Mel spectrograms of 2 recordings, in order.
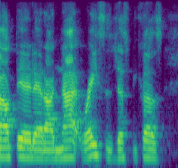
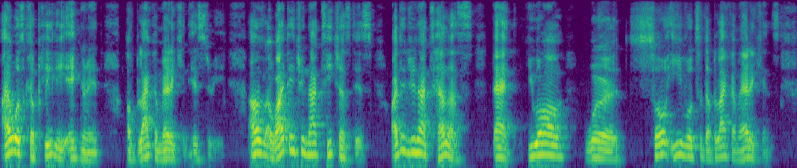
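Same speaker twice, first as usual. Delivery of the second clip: earnest put-on Nigerian-accented English. Quoting what a Nigerian woman said, in a Nigerian accent impression. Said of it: "my best Nigerian accent".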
